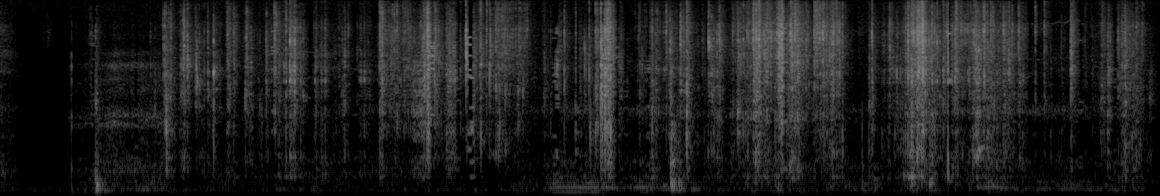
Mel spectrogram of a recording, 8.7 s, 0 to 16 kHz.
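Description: Foil wrapper of a 2019 Bowman Draft jumbo card pack crinkling and tearing in the hands as the pack is opened. It is a faint, continuous run of small crackles, with a few louder ones.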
